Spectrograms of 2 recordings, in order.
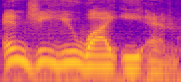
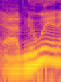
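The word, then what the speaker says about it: Nguyen: N guen when that's the way that I always knew it when I was a kid.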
